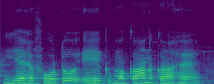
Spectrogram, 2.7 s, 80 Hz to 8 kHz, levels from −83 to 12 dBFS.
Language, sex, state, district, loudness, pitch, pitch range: Hindi, female, Uttar Pradesh, Shamli, -16 LUFS, 210 Hz, 200-220 Hz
